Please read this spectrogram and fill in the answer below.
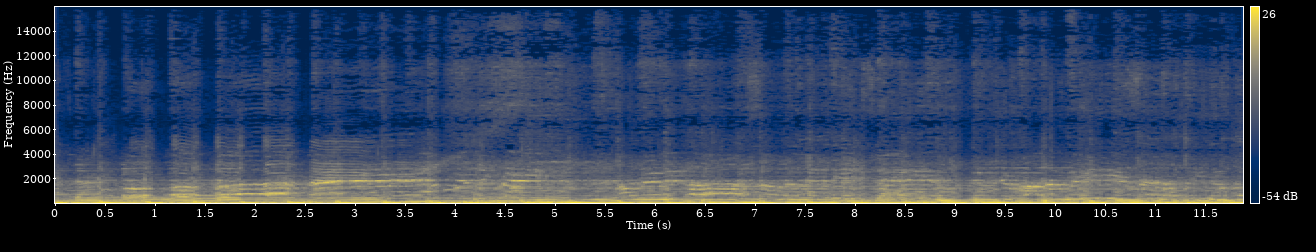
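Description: A live pop band with a male lead singer, heard through a big outdoor PA and recorded loud on a phone from the crowd. Sung melody over heavy bass.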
